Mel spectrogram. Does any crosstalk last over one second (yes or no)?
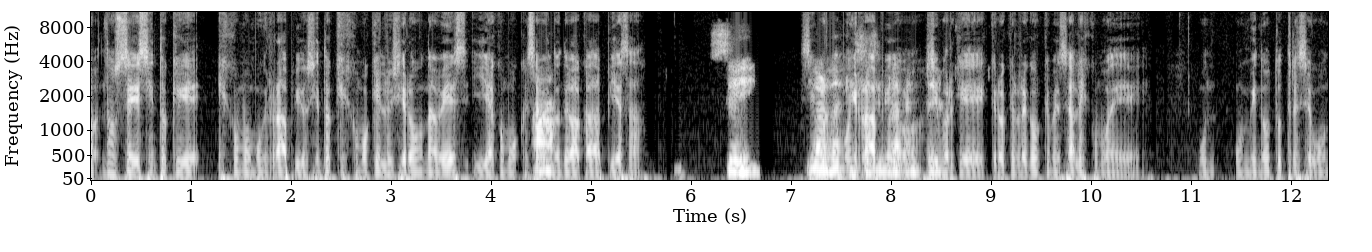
yes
